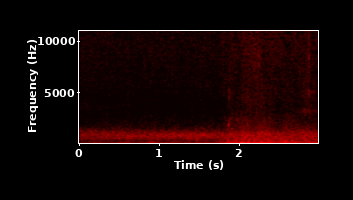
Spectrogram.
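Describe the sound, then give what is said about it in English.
Strong seaside wind at Bridlington buffets the microphone with a low, rough rumble that swells louder in the final second. “Ooh, it's a rather nasty wind. I'm going to stand behind the castle.”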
